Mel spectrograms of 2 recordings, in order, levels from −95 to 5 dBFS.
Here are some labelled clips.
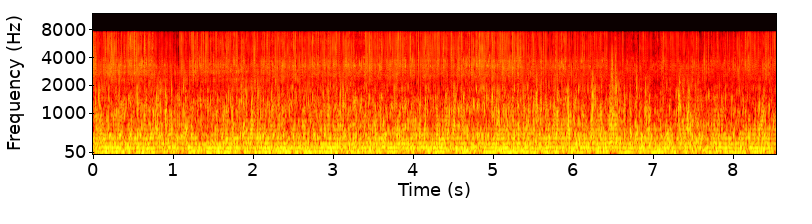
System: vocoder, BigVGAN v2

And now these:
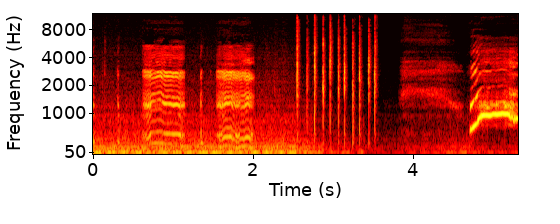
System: vocoder, BigVGAN v2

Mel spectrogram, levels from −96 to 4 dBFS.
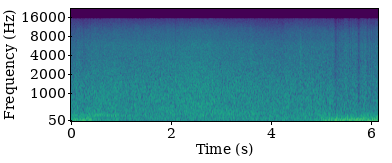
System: vocoder, BigVGAN v2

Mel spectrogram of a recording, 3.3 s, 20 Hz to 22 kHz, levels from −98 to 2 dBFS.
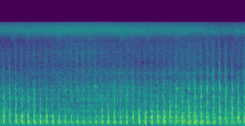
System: vocoder, BigVGAN v2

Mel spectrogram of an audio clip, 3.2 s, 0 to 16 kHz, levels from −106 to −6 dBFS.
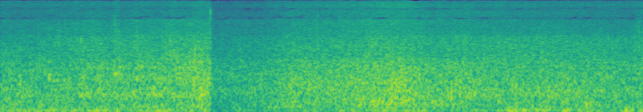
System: none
